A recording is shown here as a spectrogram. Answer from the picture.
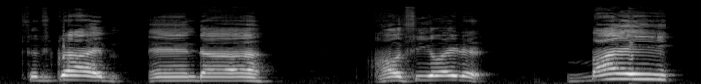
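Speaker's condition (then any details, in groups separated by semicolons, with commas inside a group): Cerebral palsy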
